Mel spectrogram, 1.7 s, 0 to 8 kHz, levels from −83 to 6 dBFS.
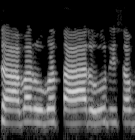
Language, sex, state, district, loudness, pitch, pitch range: Hindi, female, Bihar, Sitamarhi, -14 LUFS, 255 Hz, 250-265 Hz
